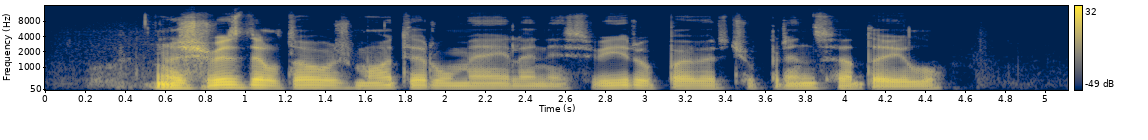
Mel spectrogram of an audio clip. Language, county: Lithuanian, Alytus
